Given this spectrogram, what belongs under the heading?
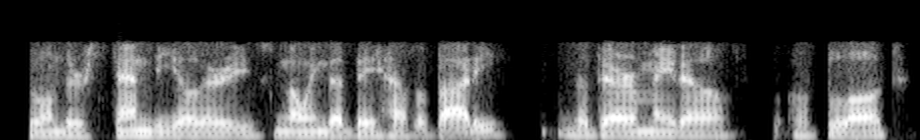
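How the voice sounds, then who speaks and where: This man speaks with a Spanish accent at a moderate pace. His fairly low voice stays monotone, with flat intonation. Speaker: helpline caller. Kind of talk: personal phone conversation. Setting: phone call. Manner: halting, many fillers and repetitions.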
